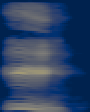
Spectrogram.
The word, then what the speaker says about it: cuisine: Cuisine, cuisine. Its pronunciation is cuisine, means fine food.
